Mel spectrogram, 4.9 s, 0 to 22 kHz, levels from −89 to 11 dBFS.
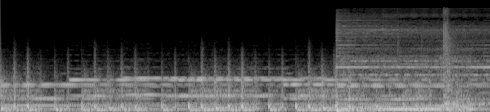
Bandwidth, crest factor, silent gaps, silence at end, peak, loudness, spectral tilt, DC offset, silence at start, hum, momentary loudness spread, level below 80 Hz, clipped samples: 13 kHz; 16 dB; none; 0 s; -2 dBFS; -19 LUFS; -7.5 dB/octave; under 0.1%; 0 s; none; 5 LU; -30 dBFS; under 0.1%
